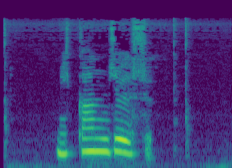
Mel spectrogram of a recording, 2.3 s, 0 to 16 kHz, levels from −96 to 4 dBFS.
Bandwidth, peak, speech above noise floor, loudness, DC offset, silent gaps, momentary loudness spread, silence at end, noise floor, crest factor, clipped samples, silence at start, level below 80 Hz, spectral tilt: 11.5 kHz; -4 dBFS; 39 dB; -18 LUFS; under 0.1%; none; 17 LU; 0.8 s; -56 dBFS; 16 dB; under 0.1%; 0.55 s; -62 dBFS; -4.5 dB/octave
